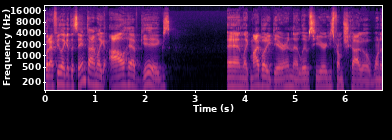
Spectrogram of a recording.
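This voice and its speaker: Someone with a Milwaukee accent is heard in a very clean recording over a silent background. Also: man. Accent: Milwaukee Wisconsin. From Wisconsin, Milwaukee. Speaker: DJ and podcast executive producer. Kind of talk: casual interview chat.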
